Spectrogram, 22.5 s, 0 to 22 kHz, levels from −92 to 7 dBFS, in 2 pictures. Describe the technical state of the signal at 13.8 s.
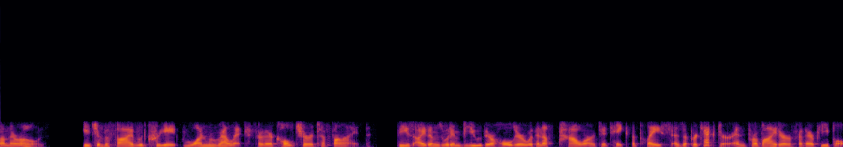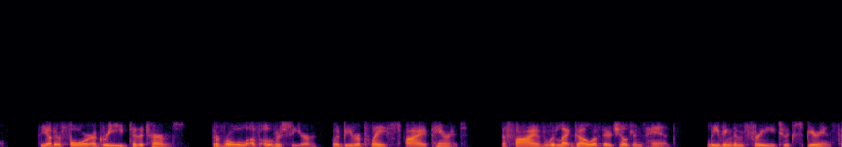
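At 13.8 s the speech has passed through the AMR narrowband mobile codec, as it has for the whole clip. AMR-NB samples at 8 kHz and rebuilds speech from a vocal tract model driven by a pitch predictor and a handful of pulses per 5 ms block; at 7.4 kbps that reconstruction is coarse. The sound is confined to roughly 150 Hz to 3.5 kHz, and the codec's buzzy, synthetic colouring is plainly audible.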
